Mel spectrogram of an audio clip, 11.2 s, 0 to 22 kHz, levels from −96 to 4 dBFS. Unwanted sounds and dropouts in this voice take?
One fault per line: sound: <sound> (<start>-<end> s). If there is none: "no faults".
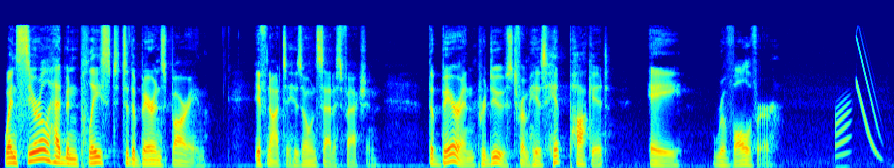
sound: chirp (10.4-11.1 s)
